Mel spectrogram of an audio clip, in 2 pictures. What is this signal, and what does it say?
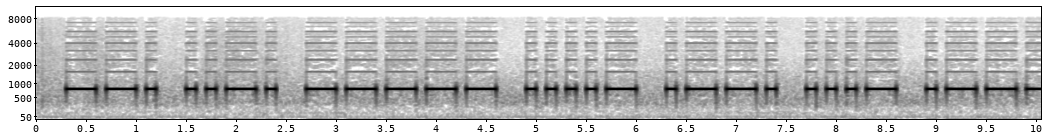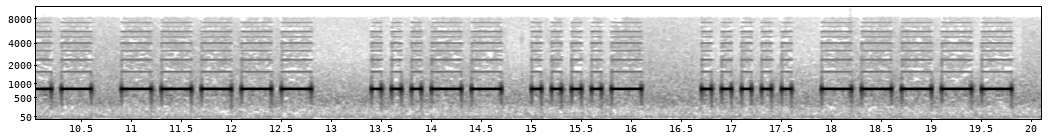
Morse code, heard as a keyed tone, about 12 wpm, 800 Hz. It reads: GF04PV10 34 50
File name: lu4aao / lu7aa 09dic2011 exp planeador vuelo1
